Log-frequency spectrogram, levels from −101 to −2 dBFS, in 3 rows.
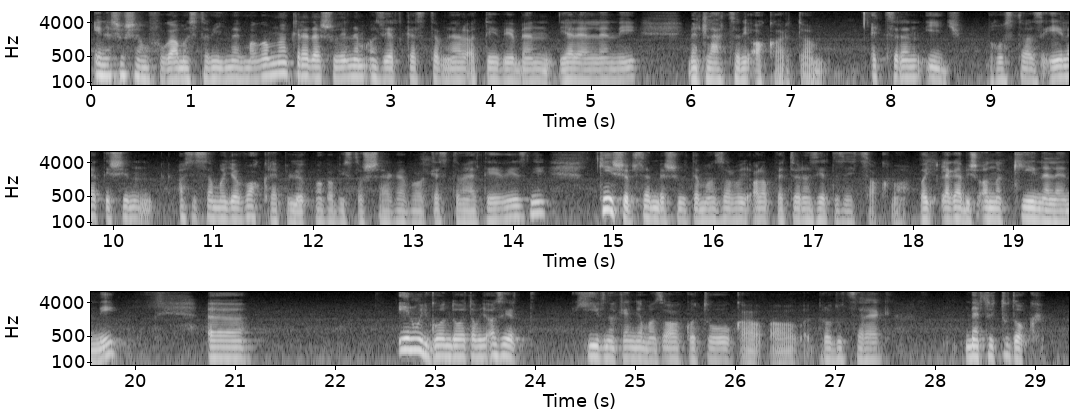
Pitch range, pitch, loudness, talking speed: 110-125 Hz, 115 Hz, -27 LUFS, 135 wpm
